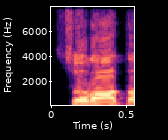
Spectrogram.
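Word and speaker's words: صِرَاطَ: സിറാത്ത നമ്മൾ പറഞ്ഞു സ്വി തെറ്റാണ്. അറബിയിൽ അങ്ങനത്തെ ഉച്ചാരണങ്ങളില്ല. സ്വി എന്ന് പറയുമ്പോൾ സ് വി. അപ്പൊ 2 ലക്ഷരം വരും. അതിൽ തന്നെ സ എന്നുള്ള ഉച്ചാരണം തെറ്റാണ്. കാരണം സായല്ല, ഇതെന്താണ്? സ്വായാണ്.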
